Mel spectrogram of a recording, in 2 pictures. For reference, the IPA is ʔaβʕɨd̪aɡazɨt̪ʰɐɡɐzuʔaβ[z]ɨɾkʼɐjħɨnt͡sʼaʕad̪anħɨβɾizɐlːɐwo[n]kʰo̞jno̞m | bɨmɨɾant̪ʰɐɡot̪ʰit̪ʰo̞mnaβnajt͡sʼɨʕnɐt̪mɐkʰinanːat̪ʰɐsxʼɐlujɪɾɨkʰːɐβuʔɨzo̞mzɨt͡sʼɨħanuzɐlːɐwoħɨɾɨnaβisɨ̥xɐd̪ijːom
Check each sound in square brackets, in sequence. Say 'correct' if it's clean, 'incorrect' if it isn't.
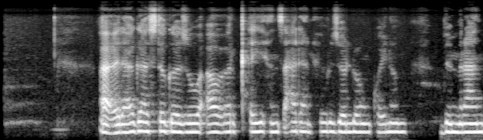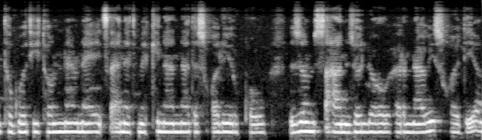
incorrect, incorrect

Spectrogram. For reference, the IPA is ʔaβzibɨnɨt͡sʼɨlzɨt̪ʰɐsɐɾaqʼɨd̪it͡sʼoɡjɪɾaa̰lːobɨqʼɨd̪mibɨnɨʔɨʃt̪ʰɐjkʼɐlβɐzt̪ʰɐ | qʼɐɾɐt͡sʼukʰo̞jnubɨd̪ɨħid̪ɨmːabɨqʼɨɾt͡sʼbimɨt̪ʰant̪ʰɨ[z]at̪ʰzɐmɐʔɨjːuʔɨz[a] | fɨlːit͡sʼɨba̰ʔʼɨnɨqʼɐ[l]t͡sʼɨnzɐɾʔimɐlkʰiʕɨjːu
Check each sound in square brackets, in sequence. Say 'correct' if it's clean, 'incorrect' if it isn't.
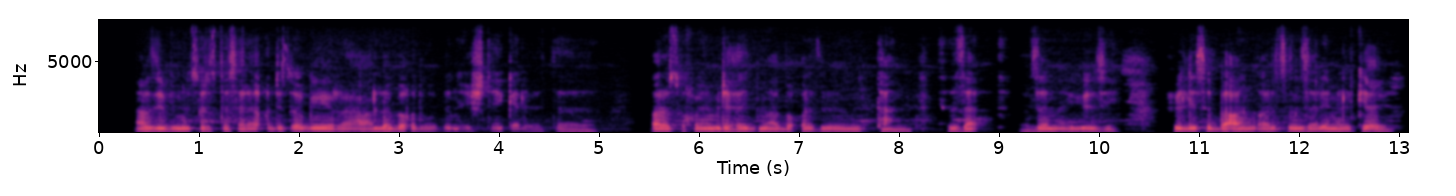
correct, incorrect, incorrect

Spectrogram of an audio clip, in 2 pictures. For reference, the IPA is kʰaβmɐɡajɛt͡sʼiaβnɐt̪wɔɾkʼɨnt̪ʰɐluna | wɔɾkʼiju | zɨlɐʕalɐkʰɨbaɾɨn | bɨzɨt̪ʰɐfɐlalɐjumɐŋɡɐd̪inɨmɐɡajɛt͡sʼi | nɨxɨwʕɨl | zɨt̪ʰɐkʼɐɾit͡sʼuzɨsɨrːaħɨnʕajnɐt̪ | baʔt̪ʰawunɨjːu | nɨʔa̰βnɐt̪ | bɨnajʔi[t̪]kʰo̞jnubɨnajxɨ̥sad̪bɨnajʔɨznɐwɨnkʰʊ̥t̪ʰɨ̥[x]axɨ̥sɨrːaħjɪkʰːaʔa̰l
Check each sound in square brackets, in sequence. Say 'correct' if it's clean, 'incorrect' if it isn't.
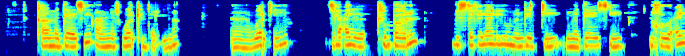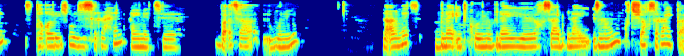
incorrect, incorrect

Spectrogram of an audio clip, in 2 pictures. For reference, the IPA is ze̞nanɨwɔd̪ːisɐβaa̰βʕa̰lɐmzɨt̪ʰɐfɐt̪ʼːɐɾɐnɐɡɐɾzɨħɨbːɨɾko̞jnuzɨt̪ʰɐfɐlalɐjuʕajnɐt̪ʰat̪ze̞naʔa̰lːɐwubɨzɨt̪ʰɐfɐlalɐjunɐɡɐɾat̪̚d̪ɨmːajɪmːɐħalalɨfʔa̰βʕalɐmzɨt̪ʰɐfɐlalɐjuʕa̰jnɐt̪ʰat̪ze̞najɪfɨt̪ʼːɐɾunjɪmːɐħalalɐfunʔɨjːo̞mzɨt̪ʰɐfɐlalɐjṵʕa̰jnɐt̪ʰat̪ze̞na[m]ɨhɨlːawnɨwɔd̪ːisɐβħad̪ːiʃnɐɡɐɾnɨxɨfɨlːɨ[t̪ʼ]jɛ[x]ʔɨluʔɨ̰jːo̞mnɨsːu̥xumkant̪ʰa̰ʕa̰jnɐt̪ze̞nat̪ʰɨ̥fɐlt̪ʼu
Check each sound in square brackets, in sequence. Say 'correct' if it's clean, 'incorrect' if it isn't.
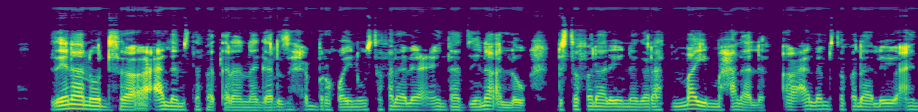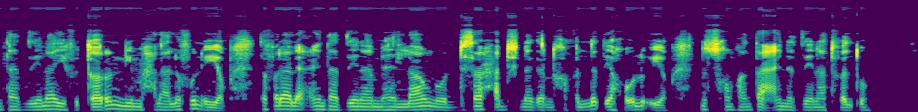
correct, correct, correct

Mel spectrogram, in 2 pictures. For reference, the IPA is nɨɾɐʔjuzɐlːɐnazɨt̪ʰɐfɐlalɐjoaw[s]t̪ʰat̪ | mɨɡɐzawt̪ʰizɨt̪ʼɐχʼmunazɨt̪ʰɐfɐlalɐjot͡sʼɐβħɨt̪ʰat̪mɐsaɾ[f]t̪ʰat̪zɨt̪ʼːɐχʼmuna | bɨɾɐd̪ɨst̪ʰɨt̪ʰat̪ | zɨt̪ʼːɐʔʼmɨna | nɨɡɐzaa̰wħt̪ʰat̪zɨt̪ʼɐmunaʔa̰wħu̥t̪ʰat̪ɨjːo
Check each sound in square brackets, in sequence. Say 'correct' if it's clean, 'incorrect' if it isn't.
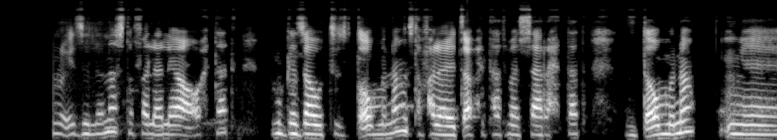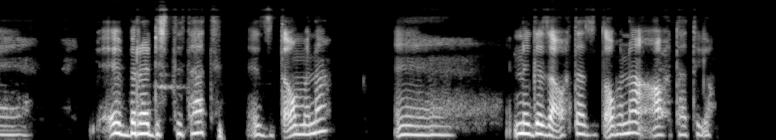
incorrect, incorrect

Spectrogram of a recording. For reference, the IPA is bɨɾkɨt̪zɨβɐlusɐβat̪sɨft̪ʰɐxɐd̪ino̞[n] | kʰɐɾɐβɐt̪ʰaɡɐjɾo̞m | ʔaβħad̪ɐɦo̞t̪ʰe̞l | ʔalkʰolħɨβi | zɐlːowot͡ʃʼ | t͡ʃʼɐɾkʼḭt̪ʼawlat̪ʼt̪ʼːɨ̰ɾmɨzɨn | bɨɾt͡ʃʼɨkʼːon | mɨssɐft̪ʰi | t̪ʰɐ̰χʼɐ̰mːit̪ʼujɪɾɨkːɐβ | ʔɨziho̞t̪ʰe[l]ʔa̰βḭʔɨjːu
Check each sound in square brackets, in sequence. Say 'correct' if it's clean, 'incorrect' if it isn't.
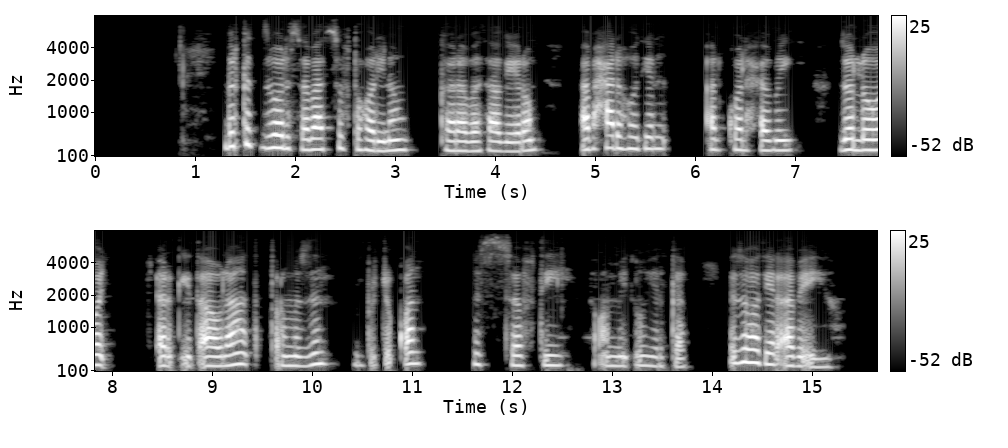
incorrect, correct

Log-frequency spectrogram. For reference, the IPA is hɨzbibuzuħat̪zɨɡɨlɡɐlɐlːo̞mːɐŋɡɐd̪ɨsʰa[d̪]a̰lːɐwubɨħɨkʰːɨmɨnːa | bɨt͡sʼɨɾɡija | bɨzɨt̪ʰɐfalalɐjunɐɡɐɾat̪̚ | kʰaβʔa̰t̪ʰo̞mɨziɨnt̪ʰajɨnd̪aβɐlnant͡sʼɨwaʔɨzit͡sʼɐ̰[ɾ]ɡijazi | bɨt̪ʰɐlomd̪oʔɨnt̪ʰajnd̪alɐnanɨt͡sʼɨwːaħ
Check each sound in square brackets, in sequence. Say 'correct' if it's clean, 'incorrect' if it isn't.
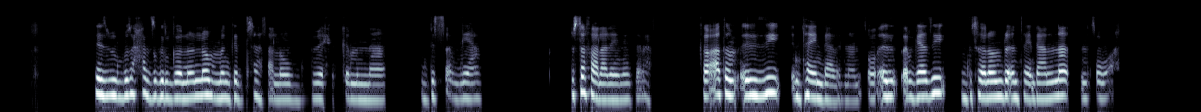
incorrect, correct

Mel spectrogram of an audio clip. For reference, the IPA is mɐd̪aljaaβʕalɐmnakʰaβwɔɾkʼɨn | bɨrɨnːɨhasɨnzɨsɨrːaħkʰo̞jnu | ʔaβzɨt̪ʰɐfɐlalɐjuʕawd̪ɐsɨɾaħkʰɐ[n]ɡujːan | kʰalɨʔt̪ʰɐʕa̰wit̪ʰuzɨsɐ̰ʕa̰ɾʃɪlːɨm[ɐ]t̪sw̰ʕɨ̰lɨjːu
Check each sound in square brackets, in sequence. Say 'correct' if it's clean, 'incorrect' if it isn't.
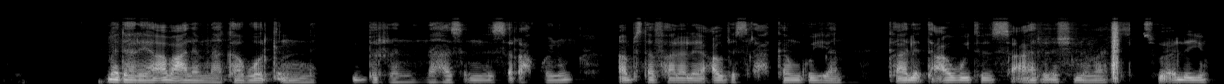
incorrect, incorrect

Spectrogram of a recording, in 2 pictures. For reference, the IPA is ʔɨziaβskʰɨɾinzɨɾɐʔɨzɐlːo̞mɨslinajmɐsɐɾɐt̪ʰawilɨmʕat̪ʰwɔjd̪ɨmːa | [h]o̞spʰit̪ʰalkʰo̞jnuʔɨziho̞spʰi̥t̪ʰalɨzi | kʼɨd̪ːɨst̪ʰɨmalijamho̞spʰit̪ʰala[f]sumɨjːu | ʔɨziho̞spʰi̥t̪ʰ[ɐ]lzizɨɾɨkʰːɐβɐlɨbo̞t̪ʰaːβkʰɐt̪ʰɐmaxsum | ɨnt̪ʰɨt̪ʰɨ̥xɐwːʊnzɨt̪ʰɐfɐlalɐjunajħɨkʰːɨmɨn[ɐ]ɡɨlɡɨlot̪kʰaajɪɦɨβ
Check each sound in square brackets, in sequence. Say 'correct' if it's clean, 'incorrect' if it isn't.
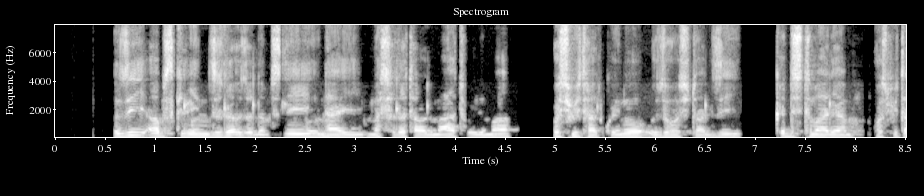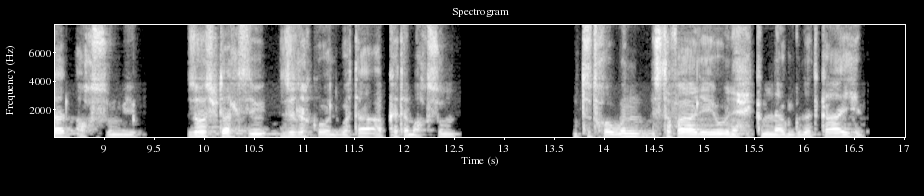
correct, incorrect, incorrect, incorrect

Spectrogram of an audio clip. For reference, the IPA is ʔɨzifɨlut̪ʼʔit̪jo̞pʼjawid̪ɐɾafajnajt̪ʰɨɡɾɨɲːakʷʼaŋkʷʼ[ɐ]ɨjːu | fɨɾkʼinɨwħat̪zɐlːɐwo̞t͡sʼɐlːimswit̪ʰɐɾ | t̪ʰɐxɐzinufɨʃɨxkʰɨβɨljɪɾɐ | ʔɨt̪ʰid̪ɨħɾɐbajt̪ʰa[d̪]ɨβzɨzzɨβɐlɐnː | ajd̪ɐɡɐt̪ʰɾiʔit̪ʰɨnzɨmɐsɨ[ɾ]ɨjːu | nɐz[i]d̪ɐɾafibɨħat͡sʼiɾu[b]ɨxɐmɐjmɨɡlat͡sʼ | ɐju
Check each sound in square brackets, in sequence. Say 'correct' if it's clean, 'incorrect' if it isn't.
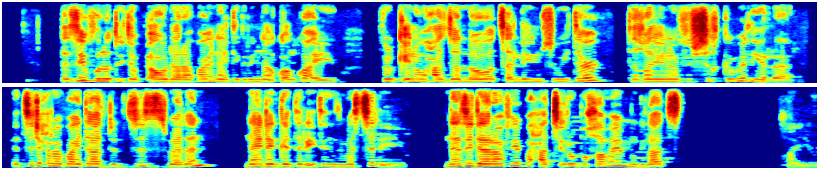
incorrect, correct, incorrect, correct, correct

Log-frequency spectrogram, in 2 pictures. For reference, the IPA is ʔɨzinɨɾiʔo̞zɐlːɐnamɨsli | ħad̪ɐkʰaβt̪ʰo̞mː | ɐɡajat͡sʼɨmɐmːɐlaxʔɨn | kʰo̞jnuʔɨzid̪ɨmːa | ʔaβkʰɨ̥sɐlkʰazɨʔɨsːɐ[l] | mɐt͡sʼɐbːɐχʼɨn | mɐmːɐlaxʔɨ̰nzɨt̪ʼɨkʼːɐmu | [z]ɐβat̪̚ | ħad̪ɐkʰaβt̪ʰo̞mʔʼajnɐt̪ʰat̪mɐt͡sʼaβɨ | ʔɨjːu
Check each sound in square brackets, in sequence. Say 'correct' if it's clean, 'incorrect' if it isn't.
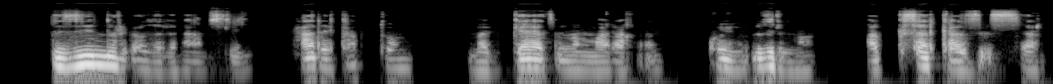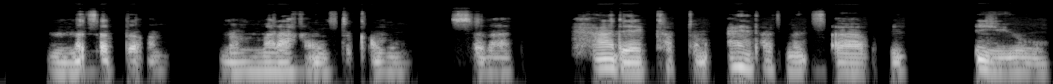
incorrect, incorrect

